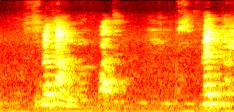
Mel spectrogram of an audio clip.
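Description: Two short bursts of a person's voice, about half a second and one second in, between quieter moments.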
